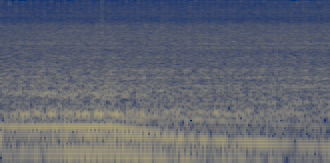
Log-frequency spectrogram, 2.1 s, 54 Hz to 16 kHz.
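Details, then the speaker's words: Mitsubishi Lancer Cedia GT (4G63 engine) towed in for sudden engine-bay noise, after installing replacement AC compressor with 6PK pulley: smooth even idle, steady low hum, no knocks, squeals or grinding, now quiet; normal idle. "Goods naman na. Ayan, tahimik na. Wala na rin makina, tahimik na. Wala nang unnecessary sound."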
